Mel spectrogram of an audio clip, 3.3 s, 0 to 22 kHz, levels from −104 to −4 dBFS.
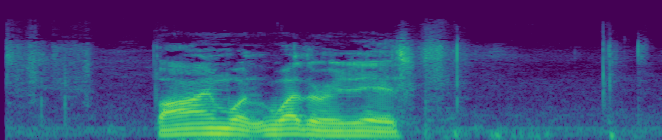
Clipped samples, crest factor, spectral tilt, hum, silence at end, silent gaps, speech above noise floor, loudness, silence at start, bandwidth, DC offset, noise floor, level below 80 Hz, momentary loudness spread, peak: under 0.1%; 18 dB; -6.5 dB/octave; none; 0.25 s; none; 33 dB; -24 LUFS; 0.05 s; 9.4 kHz; under 0.1%; -56 dBFS; -54 dBFS; 15 LU; -10 dBFS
